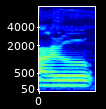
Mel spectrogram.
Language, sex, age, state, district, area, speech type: Assamese, male, 18-30, Assam, Tinsukia, rural, spontaneous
